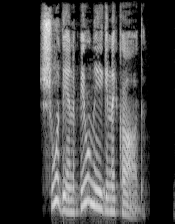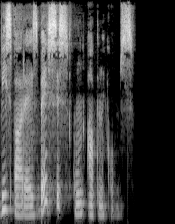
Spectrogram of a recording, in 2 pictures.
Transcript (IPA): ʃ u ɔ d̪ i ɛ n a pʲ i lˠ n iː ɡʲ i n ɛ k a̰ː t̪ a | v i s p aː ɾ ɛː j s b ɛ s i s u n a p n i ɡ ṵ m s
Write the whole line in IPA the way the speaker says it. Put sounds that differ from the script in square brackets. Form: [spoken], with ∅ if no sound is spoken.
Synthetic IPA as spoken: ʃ u ɔ d̪ i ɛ n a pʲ i lˠ n iː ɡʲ i n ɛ k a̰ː [d̪] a | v i s p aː ɾ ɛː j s b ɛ s i s u n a p n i [k] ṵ m s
